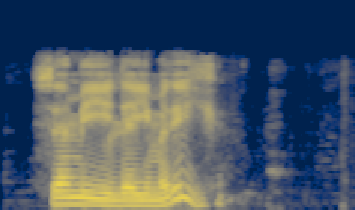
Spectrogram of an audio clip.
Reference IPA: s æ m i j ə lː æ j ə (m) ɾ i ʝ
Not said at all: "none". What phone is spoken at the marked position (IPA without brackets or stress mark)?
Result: m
